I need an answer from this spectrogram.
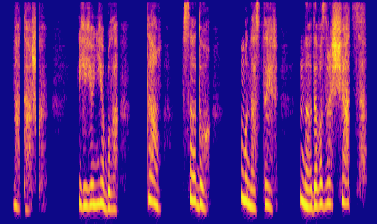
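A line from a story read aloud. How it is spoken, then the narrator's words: Hoarse, strained. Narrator (Russian): Голос сипел, и слова выходили с огромным трудом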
